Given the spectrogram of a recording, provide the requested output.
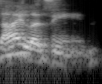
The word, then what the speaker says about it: xylazine: that drug uh Larissa asks what about xylaz xylazine thank you what about xylazine oh God I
